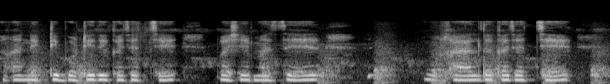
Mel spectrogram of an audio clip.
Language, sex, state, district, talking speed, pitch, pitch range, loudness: Bengali, female, Assam, Hailakandi, 100 wpm, 210 Hz, 205-215 Hz, -16 LUFS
